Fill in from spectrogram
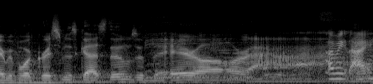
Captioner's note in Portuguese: rugindo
